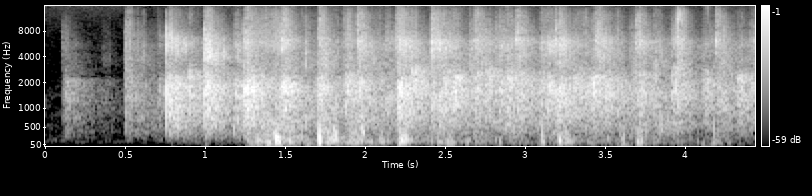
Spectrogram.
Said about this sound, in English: I hope you heard that applause here in the room. I sure did.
